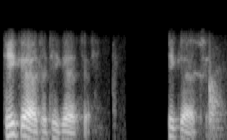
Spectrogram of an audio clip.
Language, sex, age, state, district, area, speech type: Assamese, male, 30-45, Assam, Nagaon, rural, conversation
